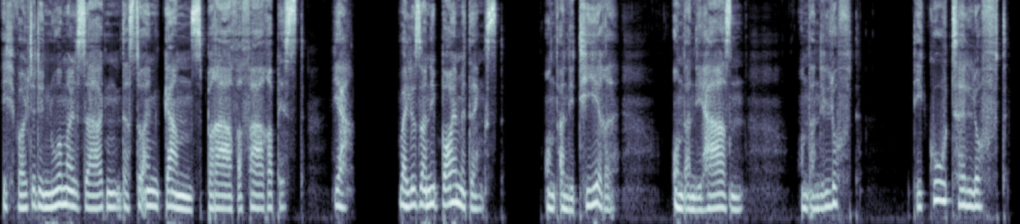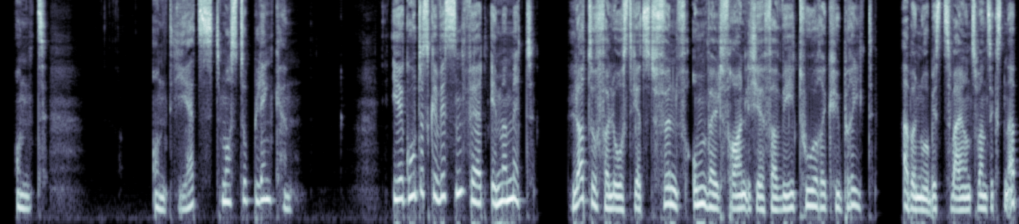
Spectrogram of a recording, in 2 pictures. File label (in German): Werbung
